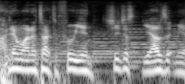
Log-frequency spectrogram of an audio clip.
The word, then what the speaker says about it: Fujin: This is Fuyin, or Fujin. I think it's pronounced Fuyin.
